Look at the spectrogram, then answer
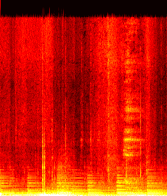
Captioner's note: the sound of wheels spinning again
